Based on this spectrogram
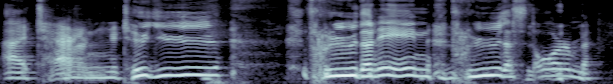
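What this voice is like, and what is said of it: Singing in a put-on Scottish accent. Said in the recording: “I'm going to sing I Turn to You in a Scottish accent.”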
